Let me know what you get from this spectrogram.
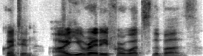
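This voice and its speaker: Upbeat low-voiced male live show host. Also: fairly quick, dry recording, clean studio sound. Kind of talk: live show hosting, casual.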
